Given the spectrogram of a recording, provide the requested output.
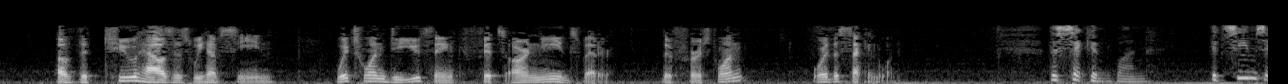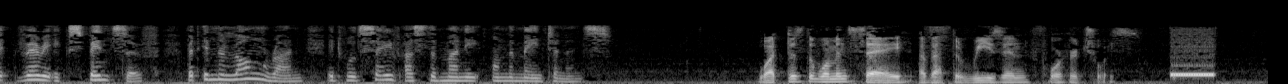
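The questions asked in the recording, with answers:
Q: What does the woman say about the reason for her choice?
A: The second house will save money on maintenance in the long run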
